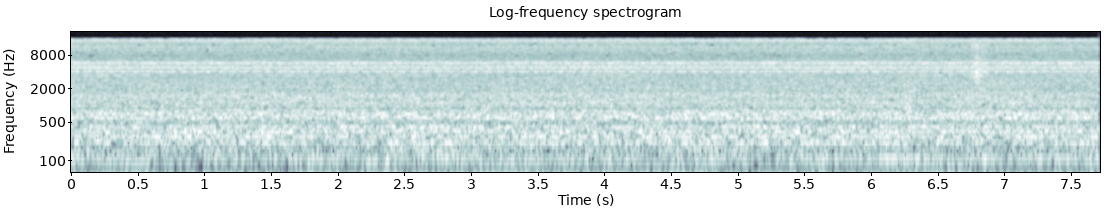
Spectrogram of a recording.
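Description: Steady, even background noise with a low hum and no speech: room and equipment noise.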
